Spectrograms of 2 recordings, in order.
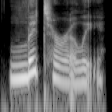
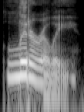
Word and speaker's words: literally: The correct stress is actually on the first syllable, lit-er-al-ly. And in fast speech, it becomes lit-er-al-ly, three syllables. Lit-er-al-ly. Okay, so once again, a syllable just compresses and disappears. It's kind of the theme of this episode, honestly. English speakers move fast, and they compress sounds. The key is always the stress. Lit is the strong syllable. Everything else gets softer and shorter.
